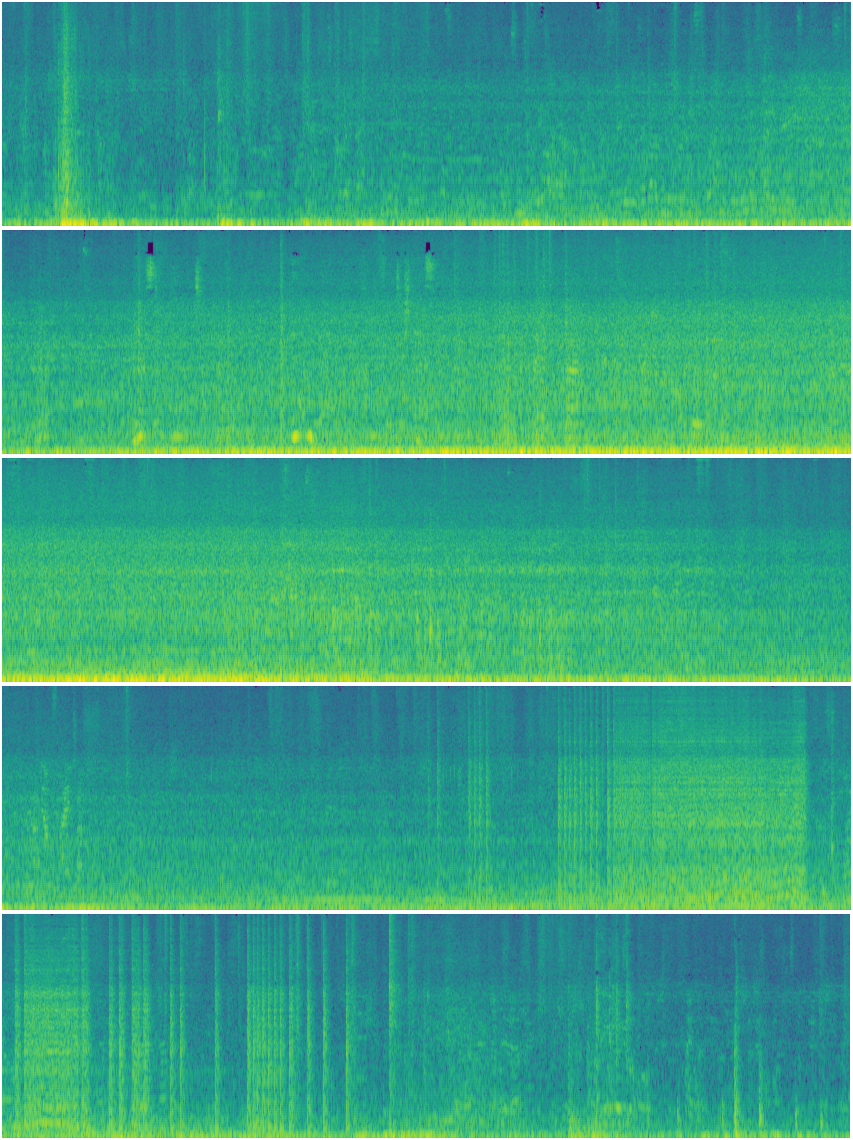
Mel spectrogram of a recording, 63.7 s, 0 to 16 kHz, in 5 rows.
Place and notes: cologne, strassenbahnfahrt, nächster halt, frankfurt
soundmap:köln/ nrw
fahrt mit der strassenbahn, hier temporär u-bahn, linie 1, abends, nächster halt höhenberg, frankfurter strasse - hier wieder über tage
project: social ambiences/ listen to the people - in & outdoor nearfield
